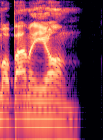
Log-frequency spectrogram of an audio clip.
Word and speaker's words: Aubameyang: Apparently, we're supposed to call him Aubameyang. That's how you pronounce it.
